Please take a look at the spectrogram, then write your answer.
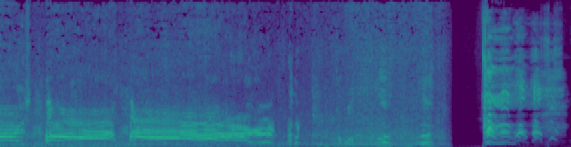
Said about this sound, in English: Oh no! Not the bees! not the bees!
